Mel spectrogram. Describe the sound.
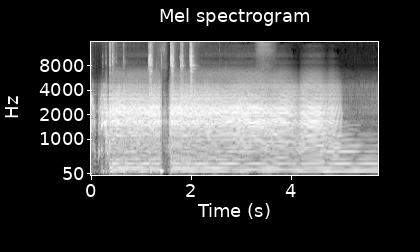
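Electric guitar through a tone bender fuzz pedal with Russian germanium transistors in the first gain stage and vintage Hungarian military AC125s in the second. A loud, thick, buzzing chord sustains, breaks off briefly, is struck again and rings steadily to the end.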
